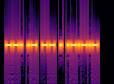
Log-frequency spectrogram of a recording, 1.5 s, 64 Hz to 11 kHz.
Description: Morse code, heard as a keyed tone, about 52 wpm, 700 Hz. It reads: GAME.
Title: Sentences from Top 1000 Words - Review Part 6 - 50wpm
